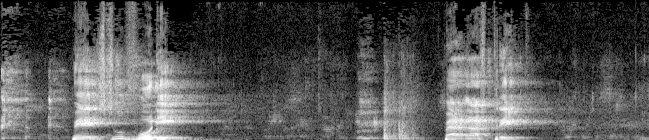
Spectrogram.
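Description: An elderly man speaks in short phrases through a microphone in an echoing hall.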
